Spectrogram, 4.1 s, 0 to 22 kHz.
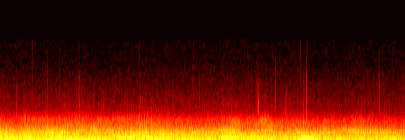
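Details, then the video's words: Honey bees at Dixon, recorded July 8, 2016: a dense, steady droning hum with low tonal bands throughout, the whole swarm blending into one continuous buzz without pauses. "Dixon Bee's"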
